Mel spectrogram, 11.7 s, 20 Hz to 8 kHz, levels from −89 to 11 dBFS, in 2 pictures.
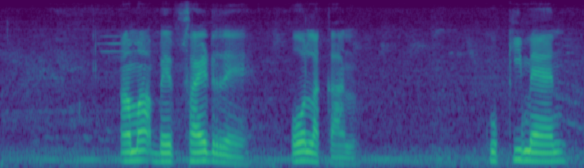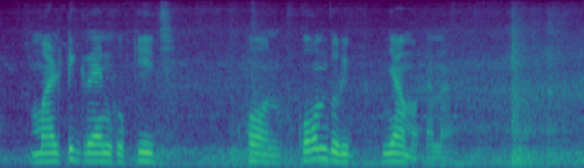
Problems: constant background noise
